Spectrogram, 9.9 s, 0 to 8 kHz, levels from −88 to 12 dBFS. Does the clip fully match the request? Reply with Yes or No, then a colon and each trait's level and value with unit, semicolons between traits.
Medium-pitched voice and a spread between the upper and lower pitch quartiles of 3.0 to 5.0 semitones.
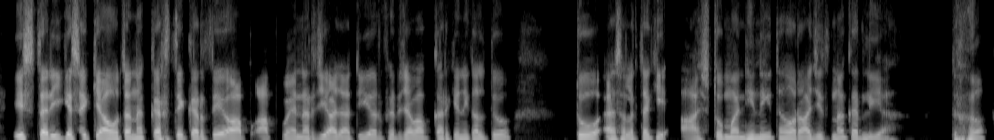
No: medium, 155 Hz; wide, 5.4 semitones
